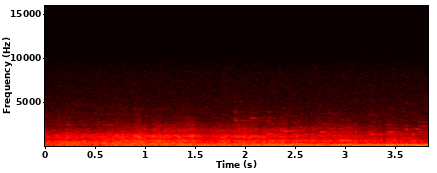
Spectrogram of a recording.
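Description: An aircraft engine roars in the distance.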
